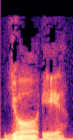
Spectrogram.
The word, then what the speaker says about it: jag är: Добавим, что шведы часто не произносят, проглатывают последнюю согласную, и вместо «jag är» слышно «я е».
